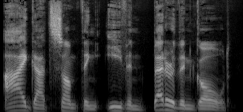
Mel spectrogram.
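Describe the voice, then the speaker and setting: A man's voice: fairly low pitch, animated, moderate pace, pushed and bright, no room sound, studio quality. A man voicing Jack, an eager and hopeful young boy, in a storybook reading.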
